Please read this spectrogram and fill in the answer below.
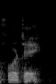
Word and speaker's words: Will Forte: No, it's Will Forte. You got it. Is Will Forte. Yeah, he pronounces it that way.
